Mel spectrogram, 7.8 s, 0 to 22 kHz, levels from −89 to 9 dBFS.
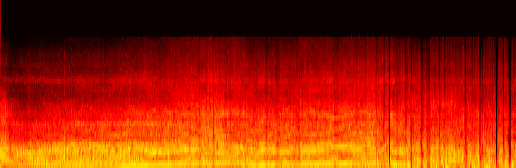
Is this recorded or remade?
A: remade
